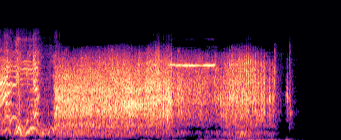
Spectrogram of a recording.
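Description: Car tyres skid and screech on the road.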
